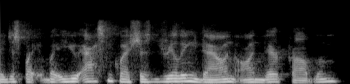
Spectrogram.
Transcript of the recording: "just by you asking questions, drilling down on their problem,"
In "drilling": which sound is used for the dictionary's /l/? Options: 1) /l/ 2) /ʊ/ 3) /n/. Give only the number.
1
